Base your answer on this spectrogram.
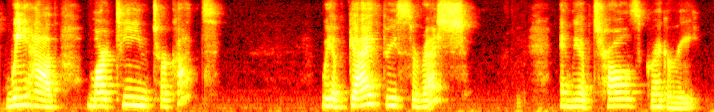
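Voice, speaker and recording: A middle-aged woman hosting a live online panel as a coach, speaking in a friendly, measured way with some ums, over a video call. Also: on the low side. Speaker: host and coach.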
